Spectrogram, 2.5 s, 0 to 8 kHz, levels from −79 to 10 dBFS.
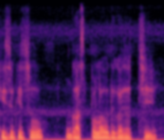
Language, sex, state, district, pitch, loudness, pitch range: Bengali, male, Assam, Hailakandi, 150 Hz, -15 LUFS, 135-160 Hz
